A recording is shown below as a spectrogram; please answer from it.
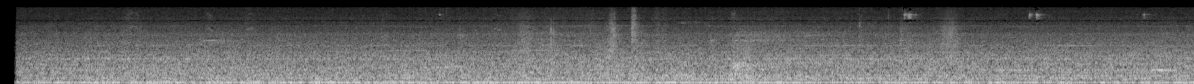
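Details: Only a steady, heavy rumble of vehicle or engine noise is heard, with no animal voice. A low hum runs underneath the whole stretch.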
